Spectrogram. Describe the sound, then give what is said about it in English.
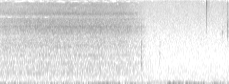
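A deep inhale during a guided body scan meditation, faint and soft: a hissy, airy draw of breath over a steady background wash. “Take a beautiful inhale.”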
